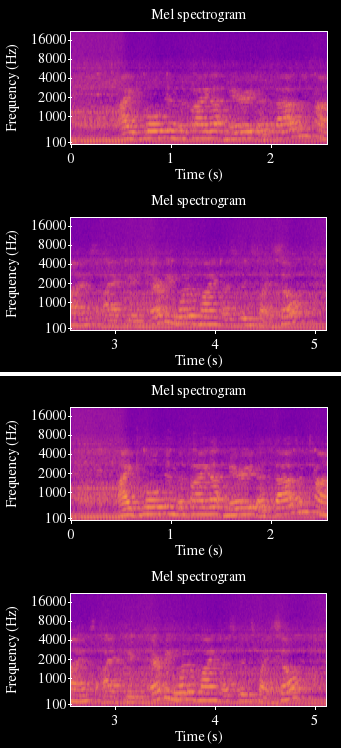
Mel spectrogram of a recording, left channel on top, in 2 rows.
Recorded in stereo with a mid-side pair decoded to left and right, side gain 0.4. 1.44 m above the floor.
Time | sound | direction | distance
0.5 | a woman speaking | 50° right | 7.5 m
